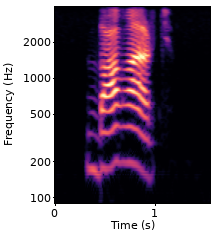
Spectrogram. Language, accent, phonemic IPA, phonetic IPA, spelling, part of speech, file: Armenian, Eastern Armenian, /bɑˈʁɑɾd͡ʒ/, [bɑʁɑ́ɾd͡ʒ], բաղարջ, noun, Hy-բաղարջ.ogg
- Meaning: unleavened bread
